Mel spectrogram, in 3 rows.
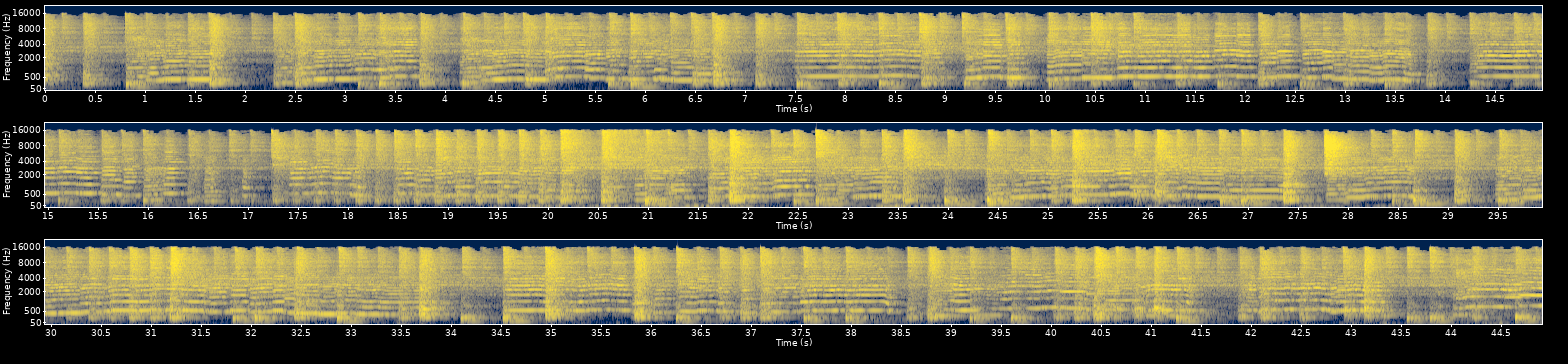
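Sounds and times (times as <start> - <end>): drum kit hits: 0.0 - 35.3, 36.0 - 44.9
wind instrument melody: 0.0 - 44.9.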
